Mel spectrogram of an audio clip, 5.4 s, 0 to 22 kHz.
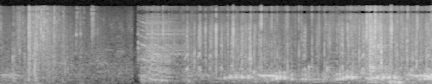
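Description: Pigeons coo softly at a pigeon coop in the Assassin's Creed 2 game, repeated low throaty calls that grow fuller after a brief pause, with faint ambient rustling and no speech.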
